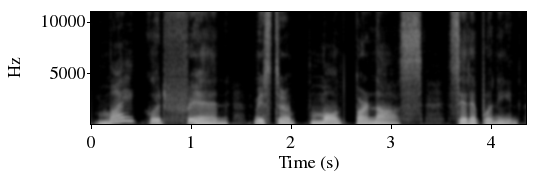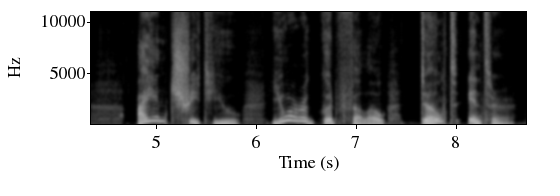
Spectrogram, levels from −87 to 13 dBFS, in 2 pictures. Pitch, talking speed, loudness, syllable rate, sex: 230 Hz, 115 wpm, -20 LUFS, 4.1 syllables/s, female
